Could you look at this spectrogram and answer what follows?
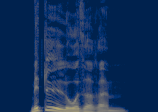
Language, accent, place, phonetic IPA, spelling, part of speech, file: German, Germany, Berlin, [ˈmɪtl̩ˌloːzəʁəm], mittelloserem, adjective, De-mittelloserem.ogg
- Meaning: strong dative masculine/neuter singular comparative degree of mittellos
